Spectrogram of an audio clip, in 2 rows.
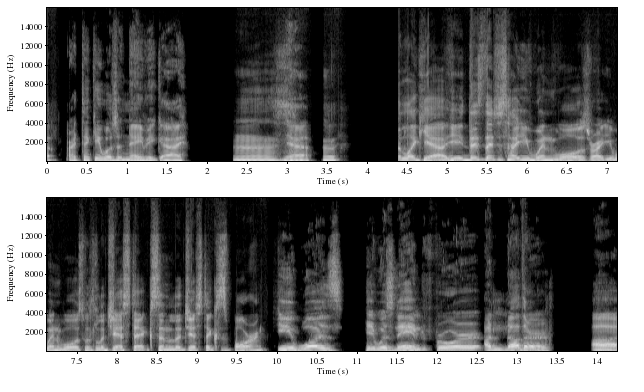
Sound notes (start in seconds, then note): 2.4 dissatisfied noise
